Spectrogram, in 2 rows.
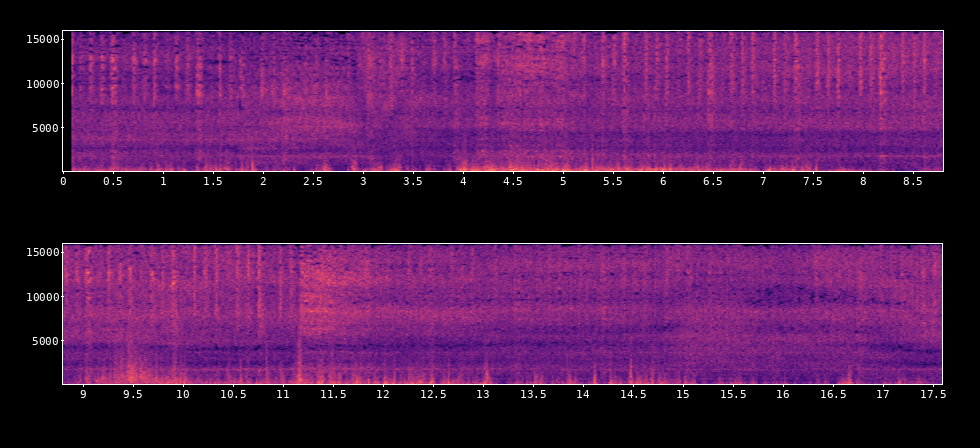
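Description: Wind buffeting the microphone over the running 3.8-litre V6 and OMC 800 sterndrive of a deck boat in choppy water, an uneven rumble with irregular knocks, loudest between about four and seven seconds in.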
